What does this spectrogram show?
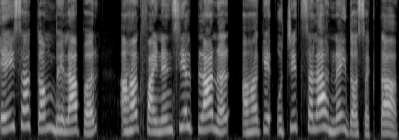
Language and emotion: Maithili, neutral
